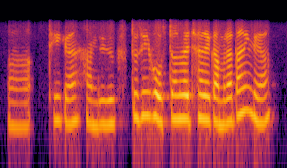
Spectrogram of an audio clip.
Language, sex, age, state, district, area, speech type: Punjabi, female, 18-30, Punjab, Fatehgarh Sahib, rural, conversation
